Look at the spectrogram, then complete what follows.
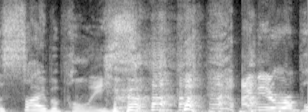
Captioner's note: laughing loudly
